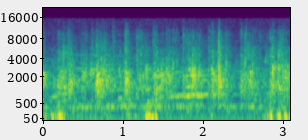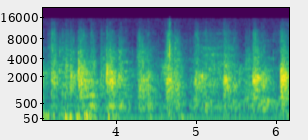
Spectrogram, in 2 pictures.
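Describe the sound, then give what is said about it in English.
An audience claps their hands unto the Lord in a steady, dense wash of applause lasting several seconds, with a few voices faintly mixed in beneath the clapping. “I wonder if you will clap your hands unto the Lord.”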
